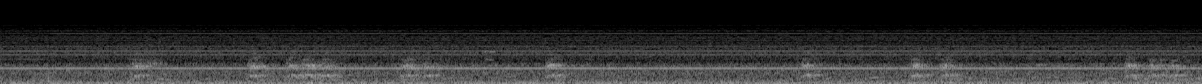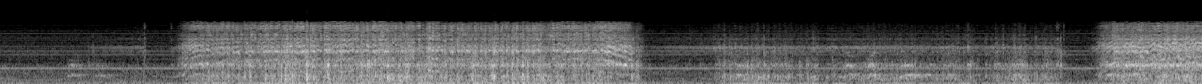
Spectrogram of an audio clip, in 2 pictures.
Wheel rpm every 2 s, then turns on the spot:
0, 0, 0, 0, 0, 0, 90, 160, 90, 10, 20, 130.
16-20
